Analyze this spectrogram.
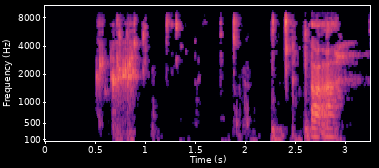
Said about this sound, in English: Let me take a sip of my bang.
